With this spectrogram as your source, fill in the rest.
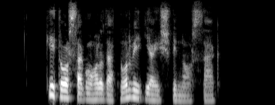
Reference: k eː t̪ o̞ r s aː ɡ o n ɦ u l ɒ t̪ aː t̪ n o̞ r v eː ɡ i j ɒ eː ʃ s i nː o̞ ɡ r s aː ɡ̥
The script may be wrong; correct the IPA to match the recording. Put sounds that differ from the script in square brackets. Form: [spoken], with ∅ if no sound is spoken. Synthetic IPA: k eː t̪ o̞ r s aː ɡ o n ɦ [ɒ] l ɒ [d̪] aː t̪ n o̞ r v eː ɡ i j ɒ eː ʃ [f] i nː o̞ [∅] r s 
